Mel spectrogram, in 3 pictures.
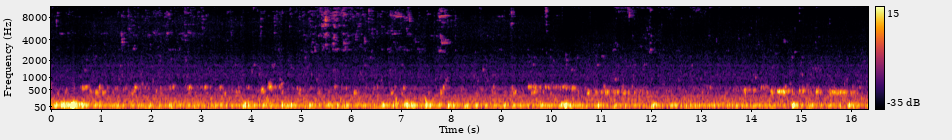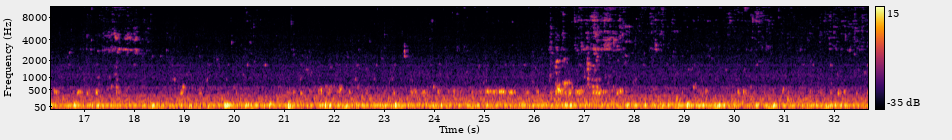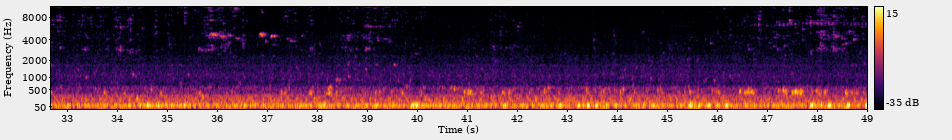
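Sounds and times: steady low rumble: 0.0s - 32.1s
river water lapping and splashing: 0.0s - 49.0s.

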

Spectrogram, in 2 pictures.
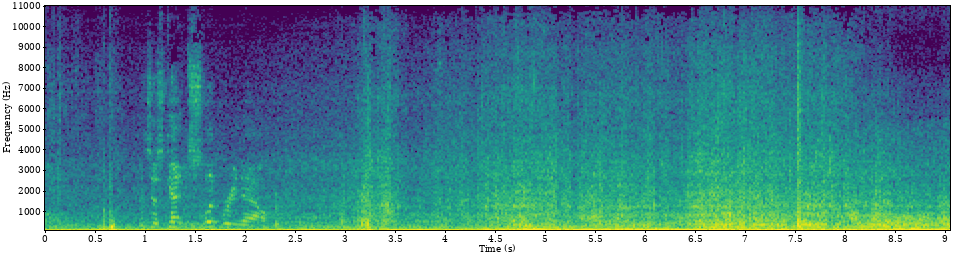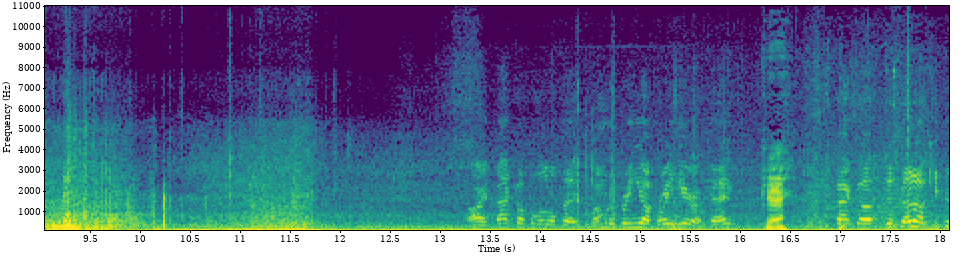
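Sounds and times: off-road vehicle engine under load: 0.0s - 18.0s
knocks and crunches on rock: 3.0s - 10.7s.

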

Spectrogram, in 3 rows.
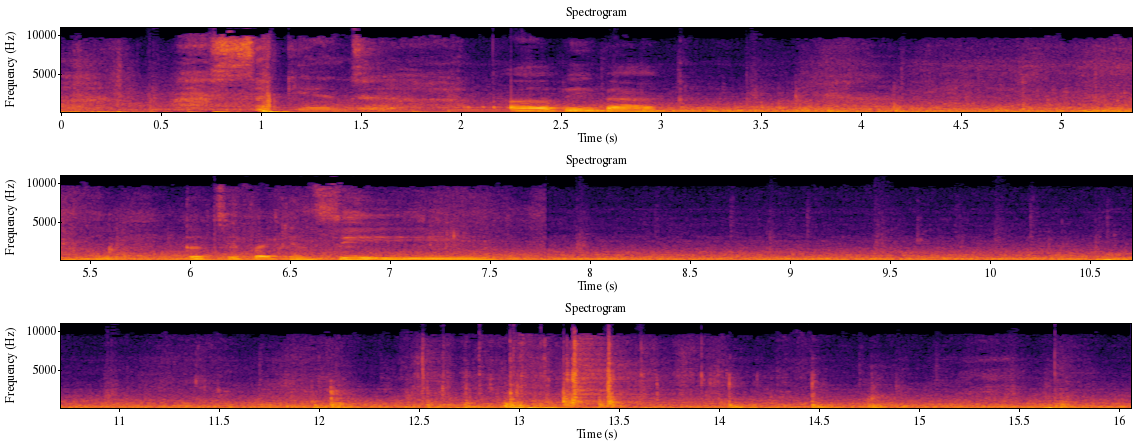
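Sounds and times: steady low rumble: 0.0s - 16.0s
knocks and clatters of handling: 11.4s - 16.0s.

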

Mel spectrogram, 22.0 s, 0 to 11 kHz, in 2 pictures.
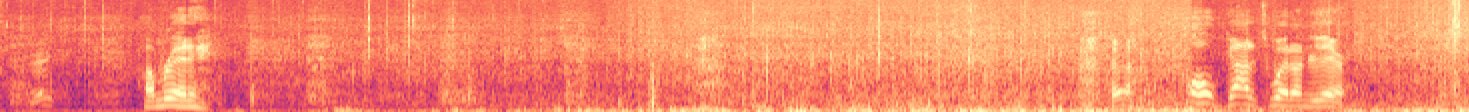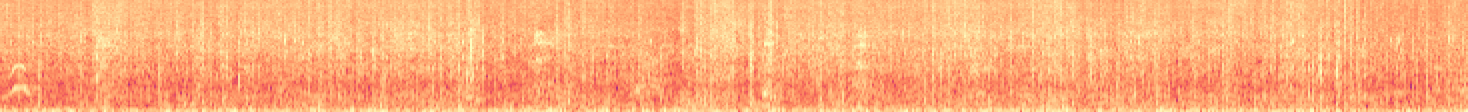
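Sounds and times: wind buffeting on microphone: 1.8s - 22.0s
bike clattering over rocks: 10.7s - 22.0s.

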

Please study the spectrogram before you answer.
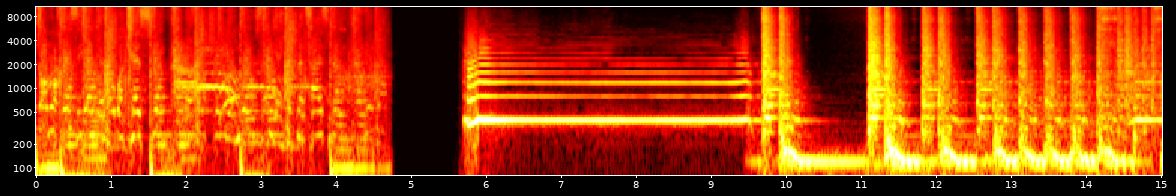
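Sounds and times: horn-like note: 5.7s - 10.2s, 14.6s - 15.0s
heavy drum strikes: 9.6s - 10.5s, 11.1s - 15.0s.

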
